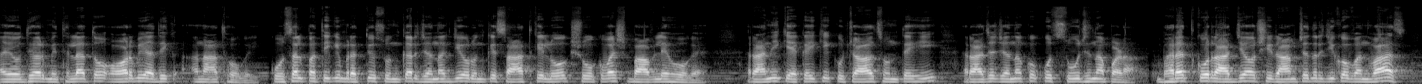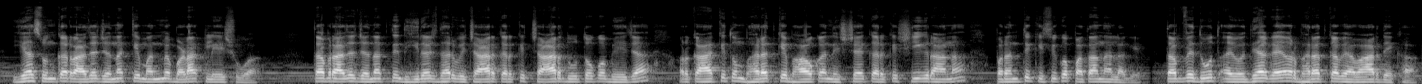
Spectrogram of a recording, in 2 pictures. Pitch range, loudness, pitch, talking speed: 125-140 Hz, -15 LUFS, 130 Hz, 205 wpm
